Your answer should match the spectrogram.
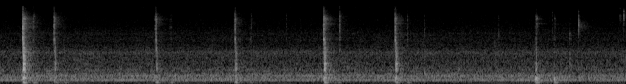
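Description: About eight scattered, irregularly spaced sharp clicks of a computer keyboard or input device as a PowerPoint document is worked on, over a steady low hum.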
